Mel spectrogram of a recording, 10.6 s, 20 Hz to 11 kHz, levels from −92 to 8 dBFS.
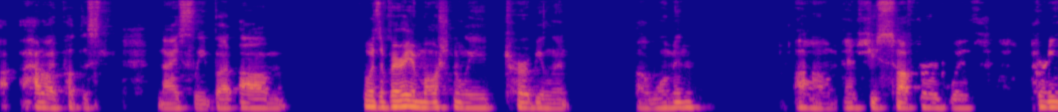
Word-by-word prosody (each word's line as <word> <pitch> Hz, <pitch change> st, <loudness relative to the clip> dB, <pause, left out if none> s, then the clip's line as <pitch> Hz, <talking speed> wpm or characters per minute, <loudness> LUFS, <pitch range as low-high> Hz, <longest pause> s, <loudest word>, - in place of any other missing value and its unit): uh -, -, -4 dB, 0.2 s
How 115 Hz, -, +2 dB
do 115 Hz, -, +1 dB
I 105 Hz, -2 st, +1 dB
put 105 Hz, +1 st, -8 dB
this 105 Hz, +1 st, -5 dB, 0.6 s
nicely? 95 Hz, -1 st, -4 dB
But, 100 Hz, 0 st, -1 dB
um, 100 Hz, 0 st, 0 dB, 0.8 s
it -, -, +1 dB
was 130 Hz, -2 st, +6 dB
a 120 Hz, -, +5 dB
very 130 Hz, +3 st, +9 dB
emotionally 115 Hz, -3 st, +1 dB, 0.2 s
turbulent, 105 Hz, -5 st, -2 dB, 0.7 s
uh, 100 Hz, -2 st, -9 dB
woman, 110 Hz, +4 st, -2 dB, 1.0 s
um, 100 Hz, -4 st, -4 dB, 0.2 s
and 110 Hz, -1 st, -6 dB
she 110 Hz, +1 st, -3 dB
suffered 110 Hz, 0 st, +2 dB
with 100 Hz, -1 st, -8 dB, 0.6 s
pretty 125 Hz, -1 st, +3 dB
105 Hz, 130 wpm, -33 LUFS, 100-115 Hz, 1.0 s, very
